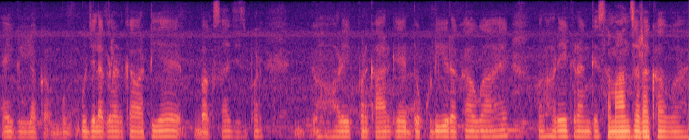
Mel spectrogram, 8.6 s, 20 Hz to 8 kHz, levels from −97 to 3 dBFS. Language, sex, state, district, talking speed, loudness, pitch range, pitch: Hindi, male, Bihar, West Champaran, 190 wpm, -23 LUFS, 105-110 Hz, 105 Hz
